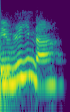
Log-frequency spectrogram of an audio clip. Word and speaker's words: Iryna: to go follow along, it's spelled Iryna. So again, I pronounce that Iryna.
